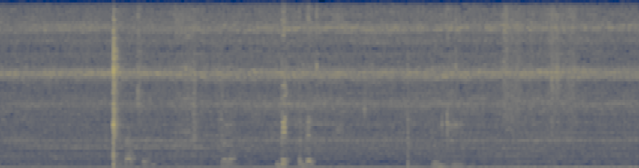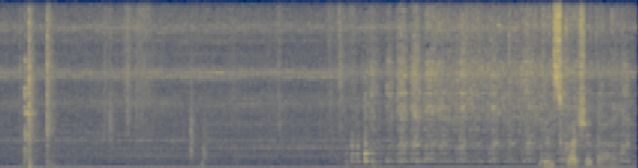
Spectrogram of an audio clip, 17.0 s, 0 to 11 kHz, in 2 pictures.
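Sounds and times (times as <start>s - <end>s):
steady low hum: 0.0s - 17.0s
spatula scraping in a wok: 13.2s - 17.0s.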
